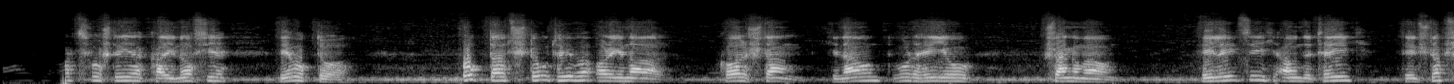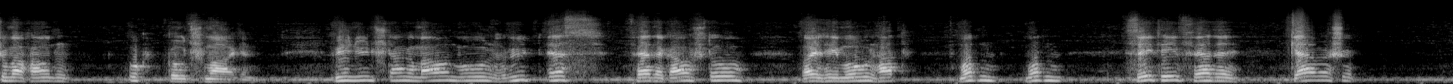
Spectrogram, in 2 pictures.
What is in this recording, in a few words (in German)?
Stutthoefer Platt; Stutthof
